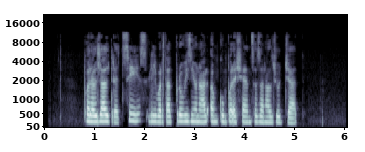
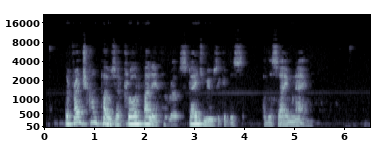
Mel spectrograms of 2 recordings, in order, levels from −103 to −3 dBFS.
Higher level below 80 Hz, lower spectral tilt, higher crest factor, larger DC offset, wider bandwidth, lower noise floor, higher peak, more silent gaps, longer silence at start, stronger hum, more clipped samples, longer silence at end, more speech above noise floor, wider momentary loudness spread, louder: second, -72 dBFS vs -62 dBFS; second, -6 dB/octave vs -8 dB/octave; about the same, 18 dB vs 18 dB; neither; first, 11.5 kHz vs 7.2 kHz; second, -64 dBFS vs -81 dBFS; first, -4 dBFS vs -12 dBFS; neither; first, 0.8 s vs 0.4 s; neither; neither; second, 1.05 s vs 1.3 s; second, 43 dB vs 54 dB; second, 9 LU vs 19 LU; first, -21 LUFS vs -28 LUFS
